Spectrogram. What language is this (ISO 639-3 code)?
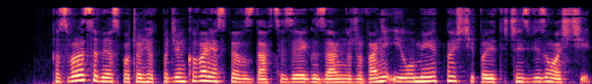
pol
